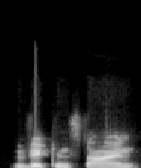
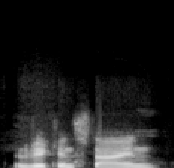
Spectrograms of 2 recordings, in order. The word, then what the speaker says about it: Wittgenstein: I've heard Wittgenstein. I've heard Wittgenstein. I've heard Wittgenstein, like where you just put them all together in one Hmm. um, syllable, which I cannot quite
